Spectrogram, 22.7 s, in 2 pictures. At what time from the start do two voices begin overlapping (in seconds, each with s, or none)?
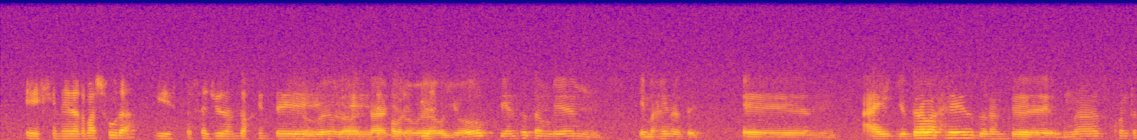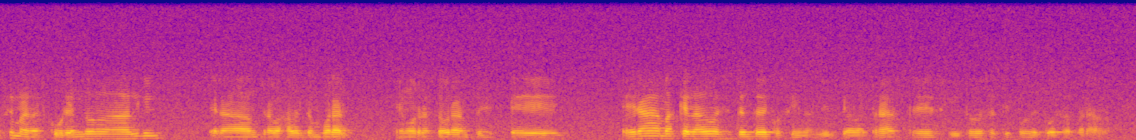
2.8 s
